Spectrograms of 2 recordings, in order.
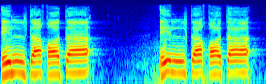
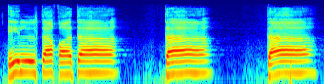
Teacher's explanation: التقتا، لما نقف على كلمة آخرها ألف، التقتا تا، فنجعل الصوت في آخر الألف يتخامد ويتلاشى تدريجيا، ولا نقفل الوترين الصوتيين · Shown in: second take · إن تقفلنا الوترين الصوتيين خرجت همزة ساكنة.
